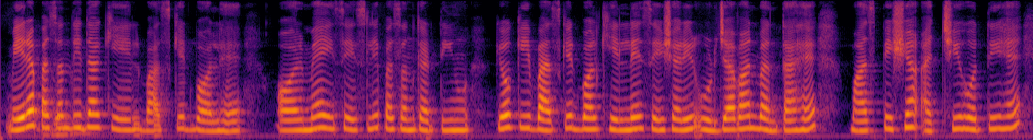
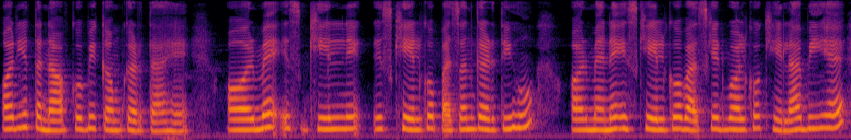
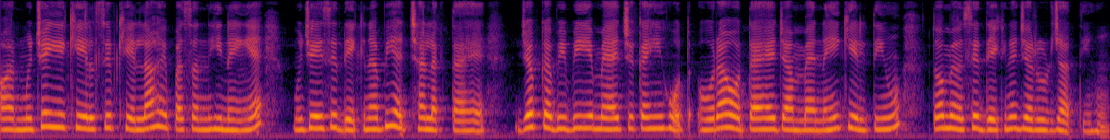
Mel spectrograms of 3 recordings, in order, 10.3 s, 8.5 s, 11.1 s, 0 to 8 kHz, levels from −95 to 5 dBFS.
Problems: constant background noise, background conversations at intervals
